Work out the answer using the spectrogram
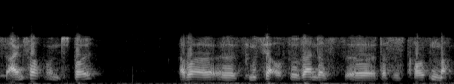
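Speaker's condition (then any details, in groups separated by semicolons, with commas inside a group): No condition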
